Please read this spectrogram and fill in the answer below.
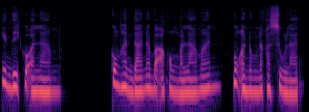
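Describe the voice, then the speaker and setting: A woman's voice: low voice, normal speed, warm tone, no room sound, studio quality, close to an everyday voice. A woman voicing a wounded elderly grandfather in an audio drama, troubled and uncertain. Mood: anxious, doubtful.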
